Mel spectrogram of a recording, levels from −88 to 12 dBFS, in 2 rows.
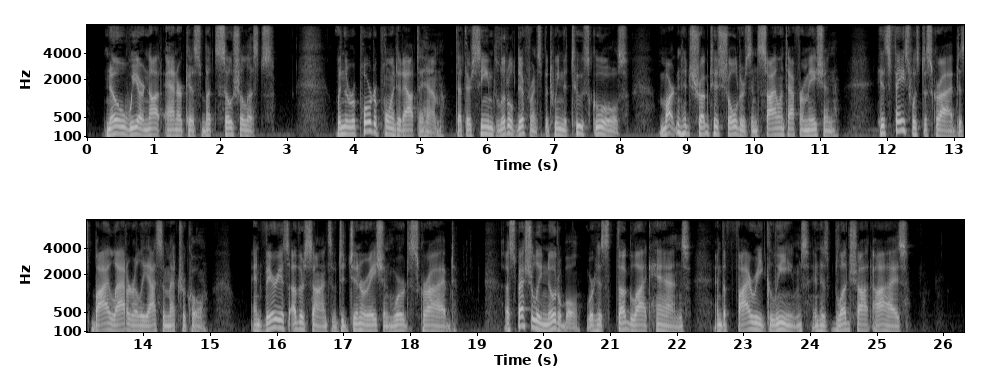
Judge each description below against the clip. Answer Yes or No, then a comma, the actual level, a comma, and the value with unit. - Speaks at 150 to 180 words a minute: No, average, 140 wpm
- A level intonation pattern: No, average, 3.9 semitones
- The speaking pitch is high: No, low, 110 Hz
